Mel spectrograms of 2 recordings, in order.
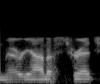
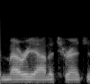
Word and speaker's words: Mariana Trench: Yeah, there's no wrong way to pronounce it. – Right. – I was saying Marianas Trench, and then I was corrected to Mariana Trench, and then somebody else said, no, it's either or, so you're good.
